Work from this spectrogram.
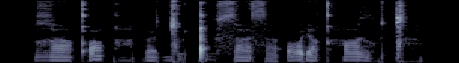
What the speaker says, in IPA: ʁ a˧ qʼ o˥ q a̤˧ p œ˧ ɡ͡ǀ u˥ ǃ ṳ˥ s a˧ s a˩ ʔ ɔ˥ ɾʲ ɛ˧ qʰ a˥ ɣ o̤˩ ɡ͡ǀ a̤˩

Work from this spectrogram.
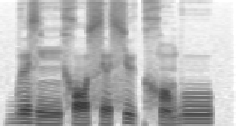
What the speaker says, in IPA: b ɘː˥ z ĩː˨˩ x ɔ˧˩˧ s ɘ˧˩˧ s y˥˩ k x ɔ̃˧˩˧ b uː˥

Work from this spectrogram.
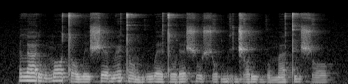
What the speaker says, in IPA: l a˧ ɾ u˨ m ɔ˧ t ɔ˨ w e˨ ʃ ɛ˧ b ɛ̃˦ t ɔ̃˦˨ b u˨˦ w ɛ˦˨ t o˧ ɾ ɛ˦ ʃ u˦˨ ʃ o˨˦ ɡ͡b i˦˨ d͡ʒ ɔ˨˦ ɾ i˦˨ b o˨ m a˨˦ t i˦ ʃ ɔ˧

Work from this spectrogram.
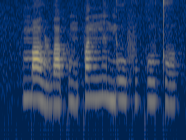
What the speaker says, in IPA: m ɑ˥˨ ʊ̯ ɻ w ä˨˦ p ʊ˨˦ ŋ p a˦ n n̪ i˥˨ m j o˥˨ ʊ̯ f u˥˨ k o˦ ʊ̯ t̪ ɤ˦

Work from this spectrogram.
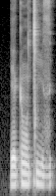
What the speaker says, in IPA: e ʈ õ ǀ i z

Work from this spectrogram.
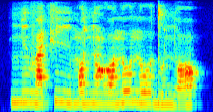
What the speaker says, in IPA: ɲ ĩ˦ v a˧ t͡ʃ iː˦˨ m ɔ˧ ɲ ɔ̃˧ ɣ ɔ˧ n oː˦ n oː˧ d u˧ ɲ ɔ˨˦

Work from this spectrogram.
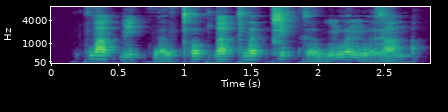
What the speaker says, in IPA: k w a˦˥ t̚ ɓ i˨˩ t̚ h w ə̤˨˩ w t̪ʰ o˦˥ k̚ ɗ a˦˥ t̚ k w ə˦˥ t̚ t͡ɕ ə˦˥ t̚ k ə̤ː˨˩ w ŋ u˧ ə̯ ŋ ṵ˧˨ ə̯ ɣ a̰˧˨ n ʔ

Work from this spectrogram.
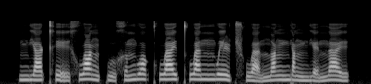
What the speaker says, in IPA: n̪ j ä˧˥ kʰ ḛ˨˩ ɪ̯ x w ɑ˥˩ ŋ p ṵ˨˩ x ɤ˦ n̪ w ɔ˥˩ kʰ w a˥ ɪ̯ t̪ʰ w a˥ n n̪ w e˥˩ ɪ̯ ʈ͡ʂʰ w ä̰˨˩ n̪ ɑ˥ ŋ n̪ j ɑ˨ ŋ n̪ j ɛ̰˨˩ n̪ a˥˩ ɪ̯

